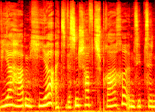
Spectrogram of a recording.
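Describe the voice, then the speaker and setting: A woman talks very slowly in a somewhat breathy voice. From Hanover, northern Germany. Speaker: podcast host, researcher and science communicator. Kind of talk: interview conversation.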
